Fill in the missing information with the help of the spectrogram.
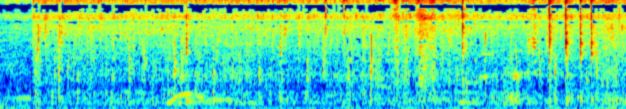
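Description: Metal ladle working miso through a stainless mesh miso strainer in a pot of simmering soup: soft scraping and small clicks, with a few sharper clicks of the ladle against the strainer near the end.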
